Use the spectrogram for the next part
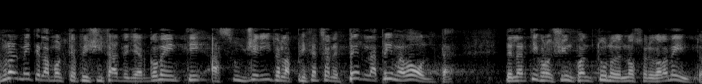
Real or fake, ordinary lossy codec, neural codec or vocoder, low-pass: real; none; none; 5.4 kHz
